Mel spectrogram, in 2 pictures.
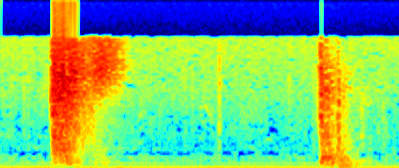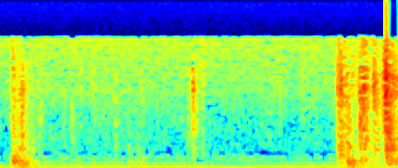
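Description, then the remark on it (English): A single sharp, loud gunshot cracks out with a brief ringing tail, followed by a few duller thumps and knocks spaced over the next several seconds. “I heard a shot.”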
